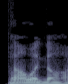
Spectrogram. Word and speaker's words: Paraguaná: The Paraguaná Peninsula, Spanish pronunciation, Paraguaná, is a peninsula in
